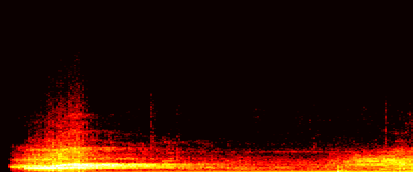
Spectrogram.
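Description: One long held note from a live band's instrument or amplification: it slides up in pitch shortly after it starts, then slowly fades, over a steady hum from the stage amplification. A short click sounds near the end.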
